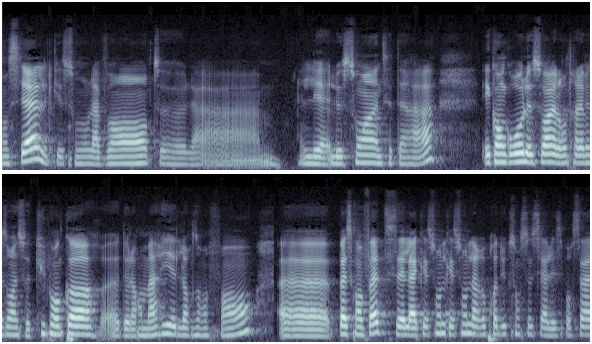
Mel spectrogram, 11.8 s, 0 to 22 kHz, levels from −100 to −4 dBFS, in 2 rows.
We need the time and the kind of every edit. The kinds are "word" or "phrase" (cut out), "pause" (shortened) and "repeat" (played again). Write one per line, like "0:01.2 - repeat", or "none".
0:02.8 - pause
0:08.6 - pause
0:10.3 - repeat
